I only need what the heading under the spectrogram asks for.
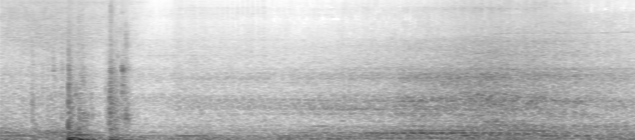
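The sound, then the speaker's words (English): A bus door thumps shut with a short pneumatic hiss, then a heavy engine rumbles steadily as the bus pulls away, the broad road noise swelling slightly with no voices. “Mister, I'm on a strict schedule. Just hang on, will ya? I'm sorry, mister. There'll be another bus in the morning.”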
